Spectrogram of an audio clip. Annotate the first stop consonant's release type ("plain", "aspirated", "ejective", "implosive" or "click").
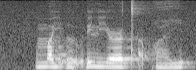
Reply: ejective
